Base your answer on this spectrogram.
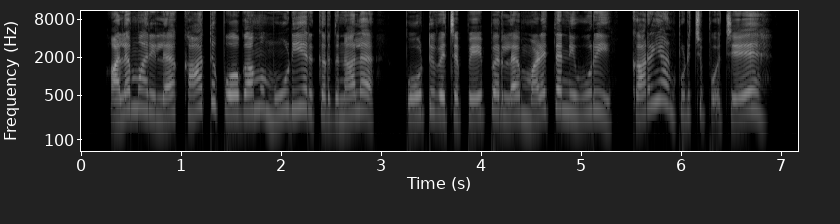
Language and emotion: Tamil, disgusted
